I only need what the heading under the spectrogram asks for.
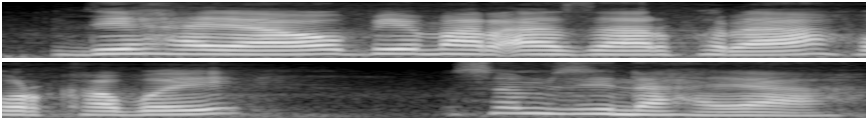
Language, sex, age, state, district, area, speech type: Bodo, female, 30-45, Assam, Baksa, rural, spontaneous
